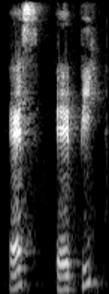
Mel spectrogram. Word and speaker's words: SAP: सो एसएपी software use किया जाता है for managing business application and इसका प्रोनाउंसिएशन है एज a individual letter SAP, separately इसको प्रोनाउंस किया जाता है।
